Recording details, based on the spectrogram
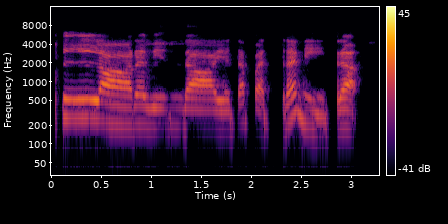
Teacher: La is Dirga, Ra Hrisva, Vi Hrisva.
